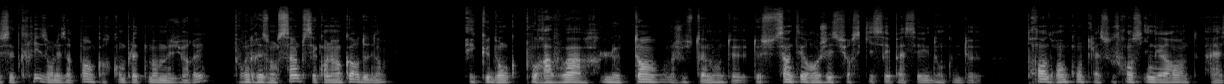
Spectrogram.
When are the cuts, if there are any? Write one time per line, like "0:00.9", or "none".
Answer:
0:02.2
